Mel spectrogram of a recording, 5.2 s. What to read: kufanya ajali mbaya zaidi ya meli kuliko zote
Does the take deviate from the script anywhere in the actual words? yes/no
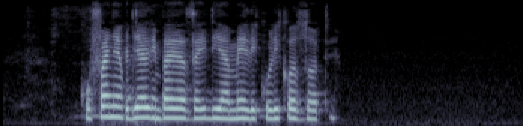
no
